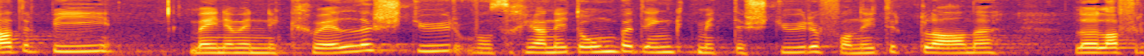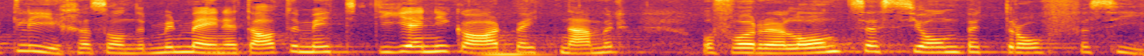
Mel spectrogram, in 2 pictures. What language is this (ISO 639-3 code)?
gsw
